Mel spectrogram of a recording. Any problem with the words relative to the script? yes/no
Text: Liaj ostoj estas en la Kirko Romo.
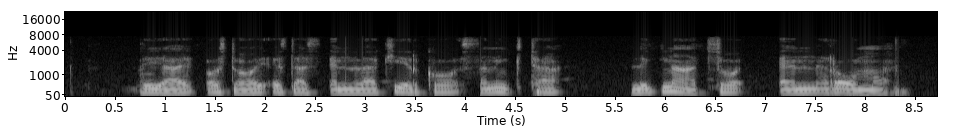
yes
